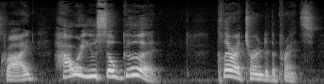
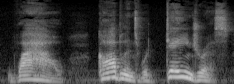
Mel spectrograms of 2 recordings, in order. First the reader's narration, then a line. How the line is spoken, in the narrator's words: Clara whispered to Lucas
